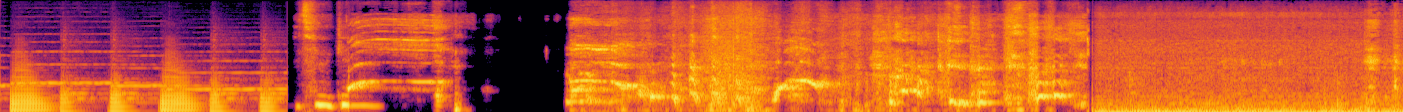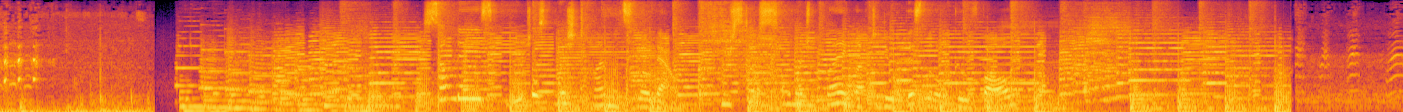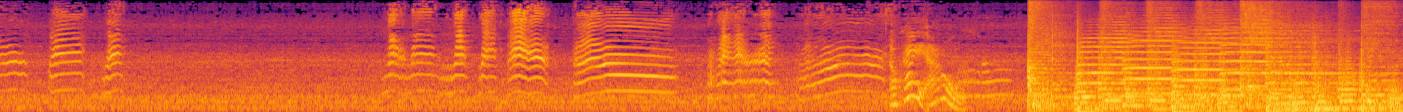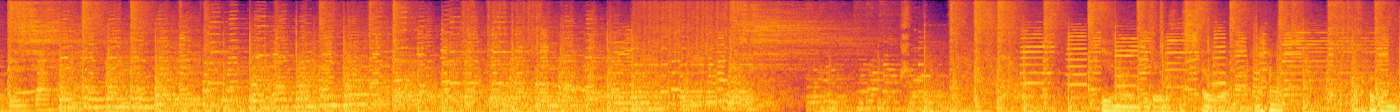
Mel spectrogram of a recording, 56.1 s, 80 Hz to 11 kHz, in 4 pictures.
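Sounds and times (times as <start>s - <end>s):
background music: 0.0s - 2.9s, 15.8s - 27.0s, 38.4s - 56.0s
people laughing: 5.8s - 10.9s, 13.6s - 14.7s, 53.1s - 55.1s
steady low hum: 10.5s - 15.6s, 17.6s - 34.0s, 38.3s - 56.0s
cat meowing: 27.0s - 29.4s, 31.8s - 38.3s.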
